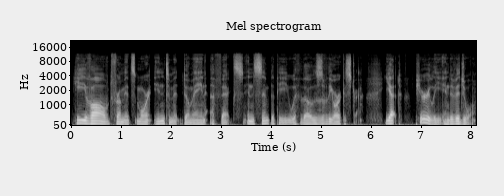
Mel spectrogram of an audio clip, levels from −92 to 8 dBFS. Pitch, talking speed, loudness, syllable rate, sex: 100 Hz, 135 wpm, -19 LUFS, 5.1 syllables/s, male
